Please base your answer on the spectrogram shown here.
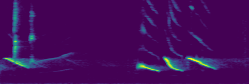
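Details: Green-winged saltator singing the song style called baruc in the morning: loud, clear whistled notes sliding downward, a pair early on, then three rich descending slurs in quick succession, with a low background rumble.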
